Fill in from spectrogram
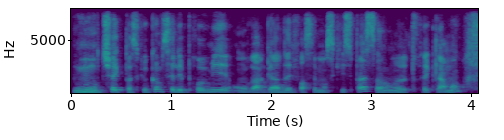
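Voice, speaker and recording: A somewhat breathy man's voice, fairly high in pitch, with ordinary pitch variation. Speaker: home care service manager. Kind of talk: webinar presentation. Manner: fast.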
